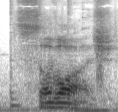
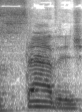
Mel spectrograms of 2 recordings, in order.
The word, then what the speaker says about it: Sauvage: So, in case y'all don't know, it says Sauvage. It is not Savage, it is Sauvage.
